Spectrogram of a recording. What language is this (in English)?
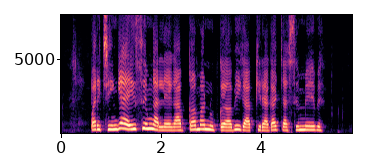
Kalenjin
